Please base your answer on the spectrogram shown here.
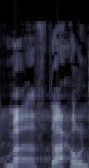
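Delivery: مفتح drawn out slowly as maaf-tahun; two fathas. Shown as a demonstration. Teacher showing the finished derived word, slow careful demo. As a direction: say مفتح slowly with a full ending, maf-tahun. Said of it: "زدنا ميما مفتوحة وفتحنا العين".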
